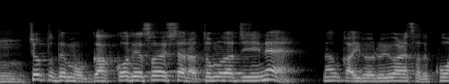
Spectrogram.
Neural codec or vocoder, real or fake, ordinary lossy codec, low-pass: none; real; none; 7.2 kHz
